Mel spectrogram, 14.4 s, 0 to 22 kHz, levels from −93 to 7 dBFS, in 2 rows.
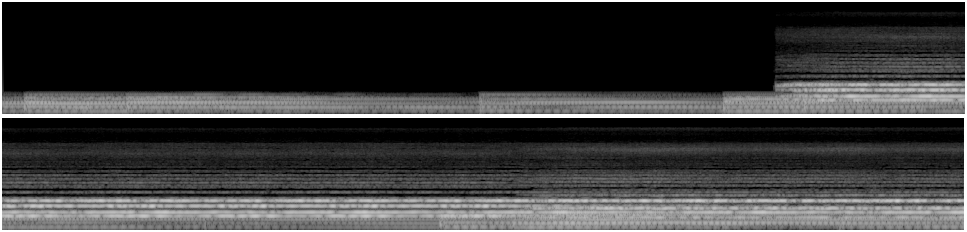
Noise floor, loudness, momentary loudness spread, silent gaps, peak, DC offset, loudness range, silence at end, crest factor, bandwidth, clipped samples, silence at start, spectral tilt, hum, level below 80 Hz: -42 dBFS; -20 LUFS; 20 LU; none; -6 dBFS; under 0.1%; 19 LU; 0 s; 16 dB; 9.6 kHz; under 0.1%; 0 s; -8 dB/octave; none; -48 dBFS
